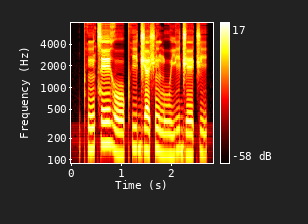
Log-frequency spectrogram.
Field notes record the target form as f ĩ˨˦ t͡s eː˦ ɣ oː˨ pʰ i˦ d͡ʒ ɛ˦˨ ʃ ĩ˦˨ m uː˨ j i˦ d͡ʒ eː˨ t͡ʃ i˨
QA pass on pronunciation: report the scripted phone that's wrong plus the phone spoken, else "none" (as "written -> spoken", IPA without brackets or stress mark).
f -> pʰ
